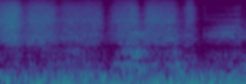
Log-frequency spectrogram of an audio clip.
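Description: Body filler on a car's rear quarter fender being hand sanded with a flat, steady block, producing a loud, continuous scratchy rasp in rhythmic back-and-forth strokes, close up with no talk.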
